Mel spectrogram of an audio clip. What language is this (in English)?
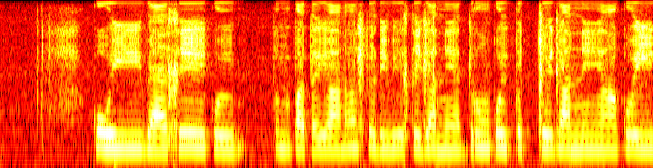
Punjabi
